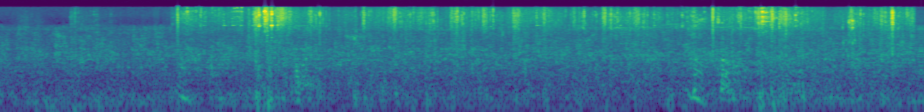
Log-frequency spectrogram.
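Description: Footsteps tread through grass at a steady walk.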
